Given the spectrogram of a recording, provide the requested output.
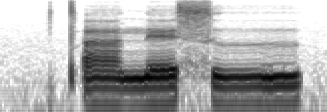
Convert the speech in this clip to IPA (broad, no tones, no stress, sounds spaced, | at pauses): tʼ aː n ɛ s ɯː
